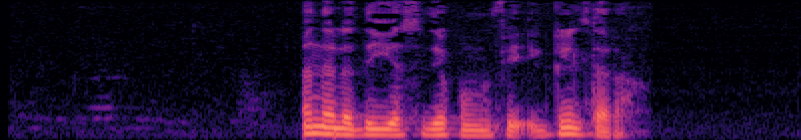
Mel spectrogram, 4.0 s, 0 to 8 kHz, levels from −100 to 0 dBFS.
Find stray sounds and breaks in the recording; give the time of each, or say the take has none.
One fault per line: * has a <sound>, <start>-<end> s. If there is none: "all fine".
all fine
